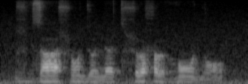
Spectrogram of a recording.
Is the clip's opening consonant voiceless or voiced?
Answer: voiced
